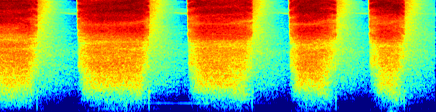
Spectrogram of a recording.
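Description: A Suma Performance ceramic coating spray hisses onto a car in five loud, close bursts, each lasting about half a second with short silent gaps between them, and no talk.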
